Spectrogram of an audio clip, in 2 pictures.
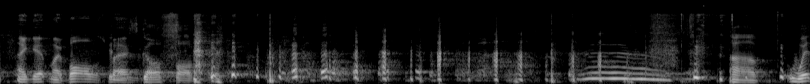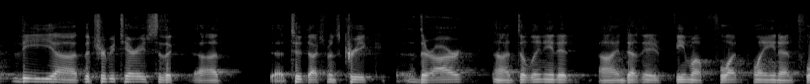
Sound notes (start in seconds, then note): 1.9 all laugh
